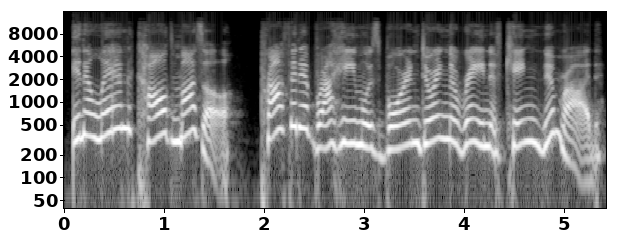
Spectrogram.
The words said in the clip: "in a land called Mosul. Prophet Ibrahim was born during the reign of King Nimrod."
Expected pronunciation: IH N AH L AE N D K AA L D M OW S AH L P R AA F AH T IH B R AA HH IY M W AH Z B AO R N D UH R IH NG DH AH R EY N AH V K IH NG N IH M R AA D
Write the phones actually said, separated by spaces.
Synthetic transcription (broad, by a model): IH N AH L AE N D K AA L D M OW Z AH L P R AA F AH T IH B R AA HH IY M W AH Z B AO R N D UH R IH NG DH AH R EY N AH V K IH NG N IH M R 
